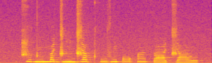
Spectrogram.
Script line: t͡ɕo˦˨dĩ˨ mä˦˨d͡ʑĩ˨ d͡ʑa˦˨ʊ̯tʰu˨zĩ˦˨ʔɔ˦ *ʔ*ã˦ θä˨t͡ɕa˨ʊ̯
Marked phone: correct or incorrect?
correct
